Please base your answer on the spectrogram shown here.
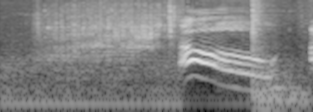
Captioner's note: toy car grating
